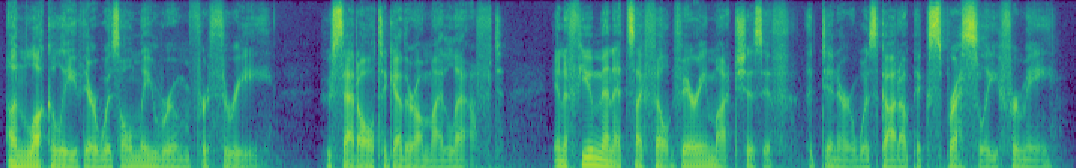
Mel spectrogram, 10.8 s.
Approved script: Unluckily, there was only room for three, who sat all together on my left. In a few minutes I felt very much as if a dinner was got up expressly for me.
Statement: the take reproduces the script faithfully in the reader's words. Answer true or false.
true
